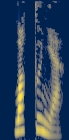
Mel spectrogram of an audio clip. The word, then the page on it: waktunya: Indonesian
